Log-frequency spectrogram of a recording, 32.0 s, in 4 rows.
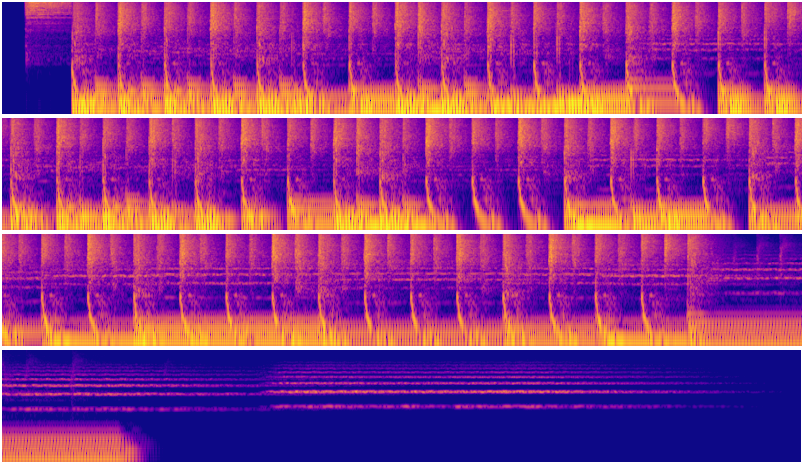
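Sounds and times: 
music loop: 0.7s - 24.4s.

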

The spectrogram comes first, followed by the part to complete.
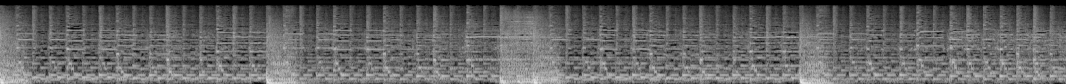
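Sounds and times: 
fast music intro: 0.0s - 9.8s.

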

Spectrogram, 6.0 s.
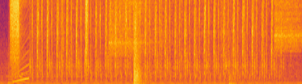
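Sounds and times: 
robot helper sounds: 0.2s - 5.9s.

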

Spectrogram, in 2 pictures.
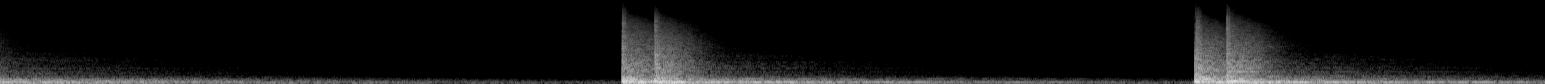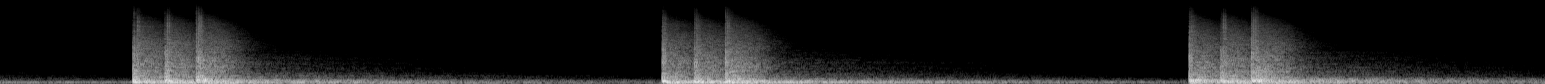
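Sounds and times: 
huge drum slams: 0.0s - 3.2s, 6.2s - 10.0s, 12.0s - 15.3s, 16.8s - 20.0s, 22.1s - 26.0s, 27.3s - 30.8s.

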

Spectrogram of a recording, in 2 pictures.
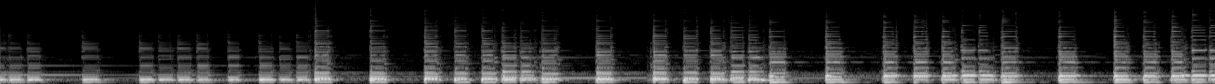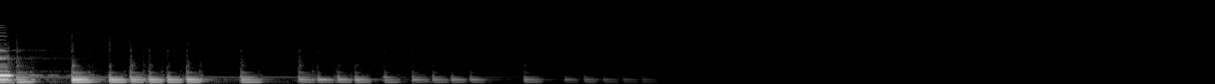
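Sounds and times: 
guitar background music: 0.0s - 18.6s.

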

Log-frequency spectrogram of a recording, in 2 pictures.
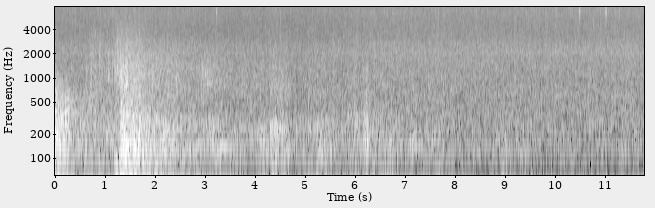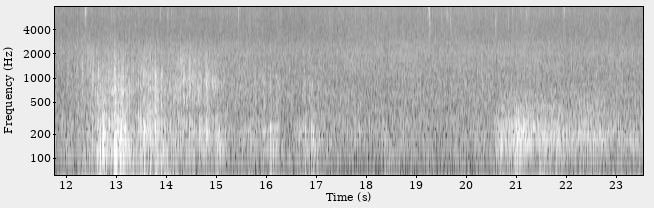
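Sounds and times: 
thunderstorm: 0.0s - 8.0s, 12.2s - 17.9s, 20.6s - 23.5s
rain: 0.0s - 23.5s.

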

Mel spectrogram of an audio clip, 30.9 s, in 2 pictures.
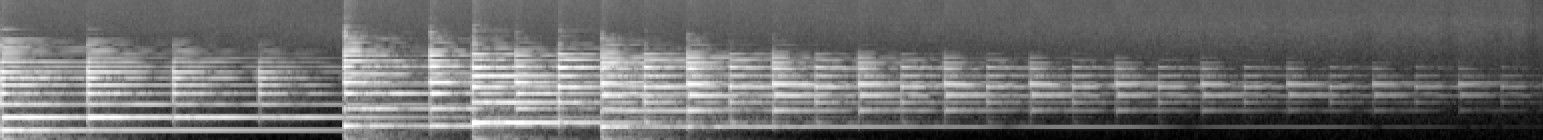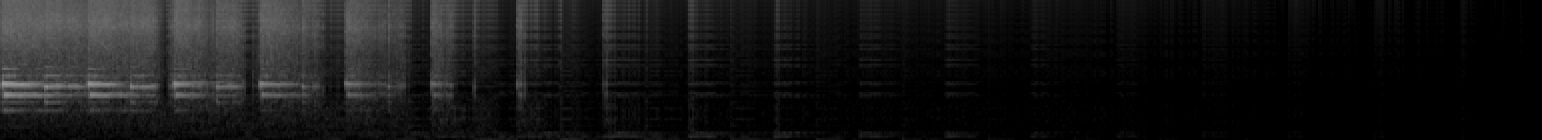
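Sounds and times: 
piano one shot: 0.0s - 10.9s.

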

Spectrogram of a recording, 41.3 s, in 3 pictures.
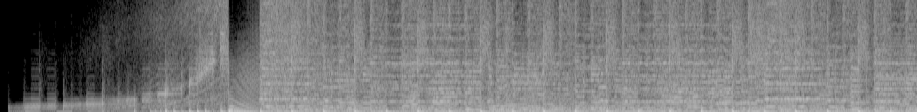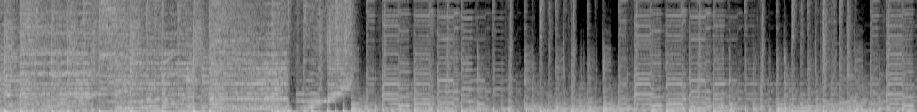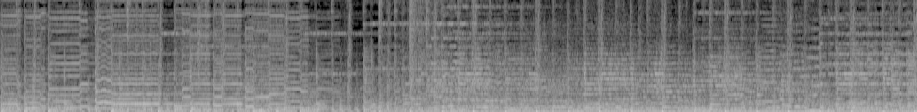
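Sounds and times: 
battle background music: 0.9s - 41.2s.

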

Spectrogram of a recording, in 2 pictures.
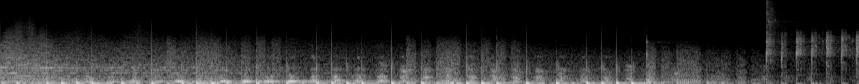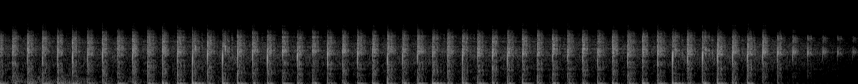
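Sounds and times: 
Boss 100 BPM drum machine beat: 0.0s - 7.0s, 7.7s - 9.7s.

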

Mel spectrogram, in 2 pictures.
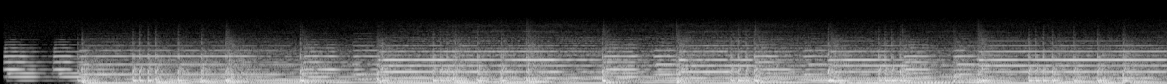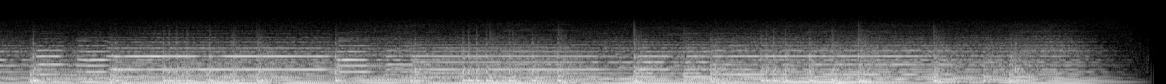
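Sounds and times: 
bugle call: 0.0s - 22.2s.

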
